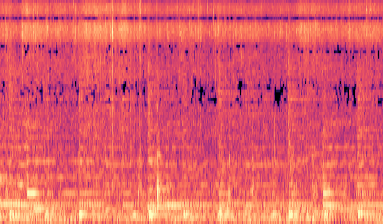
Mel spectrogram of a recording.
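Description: Chopped aromatics and dried shrimps sizzling steadily in hot oil in a nonstick pan, being sautéed until fragrant. A slotted spatula stirs them, scraping and tapping the pan now and then.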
